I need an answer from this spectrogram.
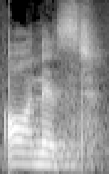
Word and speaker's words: honest: You are not able to listen the alphabet H. H is silent here.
